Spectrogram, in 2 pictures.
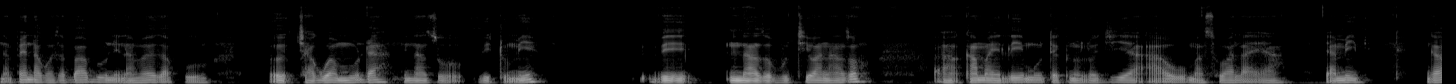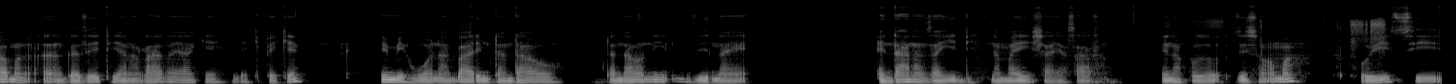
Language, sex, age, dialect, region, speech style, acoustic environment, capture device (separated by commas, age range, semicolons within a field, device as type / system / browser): Swahili, male, 25-34, Kenya - Mombasa, Kenya, anxious, nature; silence, mobile / Linux / Chrome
